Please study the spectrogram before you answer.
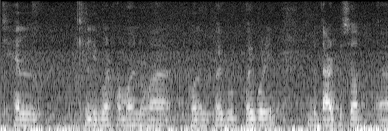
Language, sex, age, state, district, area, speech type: Assamese, male, 30-45, Assam, Kamrup Metropolitan, urban, spontaneous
